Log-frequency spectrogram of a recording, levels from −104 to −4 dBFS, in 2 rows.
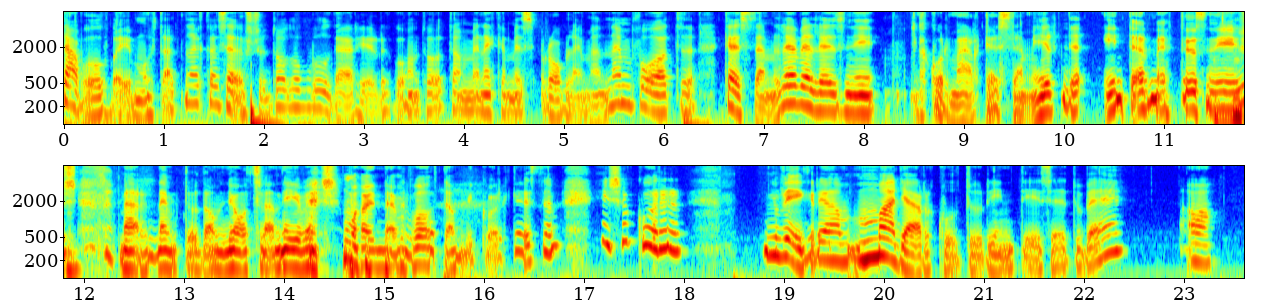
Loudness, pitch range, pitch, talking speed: -22 LUFS, 145-230 Hz, 165 Hz, 95 wpm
